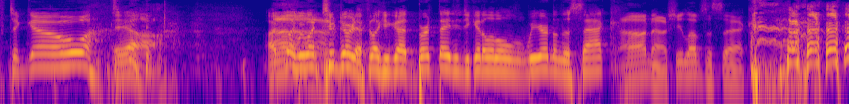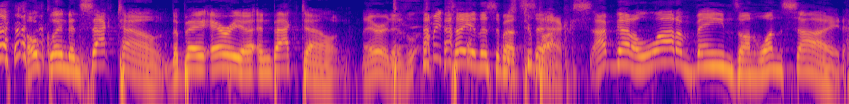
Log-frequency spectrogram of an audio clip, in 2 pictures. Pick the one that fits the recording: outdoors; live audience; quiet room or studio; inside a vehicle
live audience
